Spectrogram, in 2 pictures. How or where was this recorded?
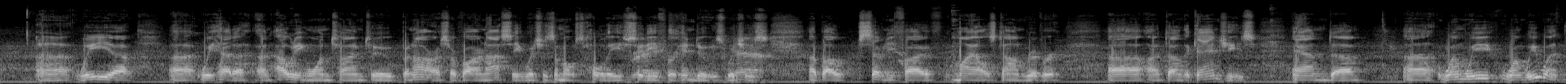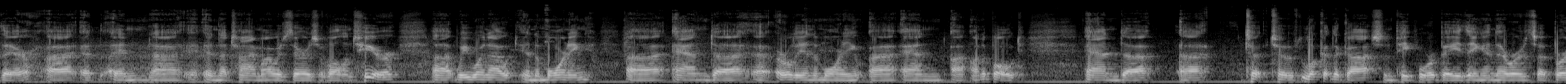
busy venue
